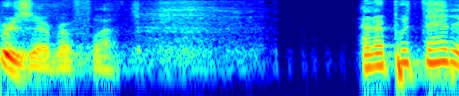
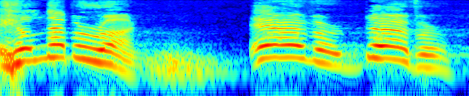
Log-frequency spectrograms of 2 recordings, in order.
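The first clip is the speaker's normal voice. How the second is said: slow, higher, sure-of-itself pundit voice; mock confident; 5 semitones higher, slower than usual. Pundits smugly predicting he'll never run, mock confident. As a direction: drawl it out like a smug pundit who knows he won't run. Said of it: "with such confidence".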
